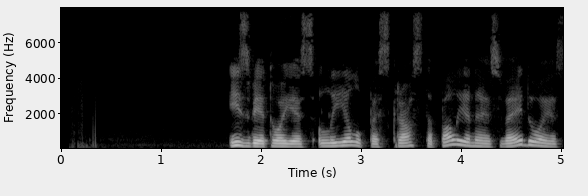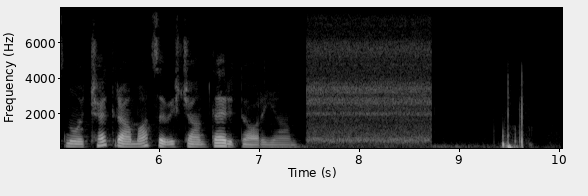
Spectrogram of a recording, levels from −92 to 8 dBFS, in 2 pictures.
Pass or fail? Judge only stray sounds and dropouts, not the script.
pass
